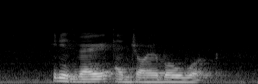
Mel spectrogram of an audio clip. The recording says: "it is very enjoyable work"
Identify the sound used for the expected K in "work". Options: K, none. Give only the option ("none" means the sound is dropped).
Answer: K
